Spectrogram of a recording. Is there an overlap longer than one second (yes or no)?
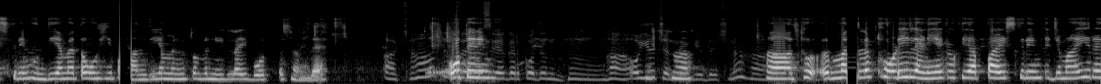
no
